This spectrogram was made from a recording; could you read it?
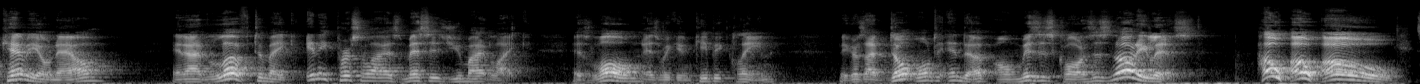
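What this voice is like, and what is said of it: Slow Southern American accent. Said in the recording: “It's definitely Southern. ... he's definitely from the South. He's also very slow. ... he's not fast.”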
